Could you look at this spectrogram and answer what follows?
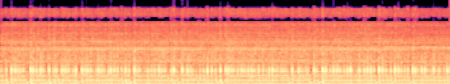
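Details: Free Toro/Craftsman single-stage snowblower, small two-stroke started first pull without priming: even steady buzz at constant speed, no stumbles or misses; runs best of the three, a slight nut gasket leak suspected.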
